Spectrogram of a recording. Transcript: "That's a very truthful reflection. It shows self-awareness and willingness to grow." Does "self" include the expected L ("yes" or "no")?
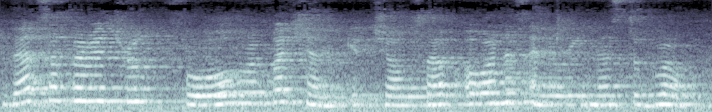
no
